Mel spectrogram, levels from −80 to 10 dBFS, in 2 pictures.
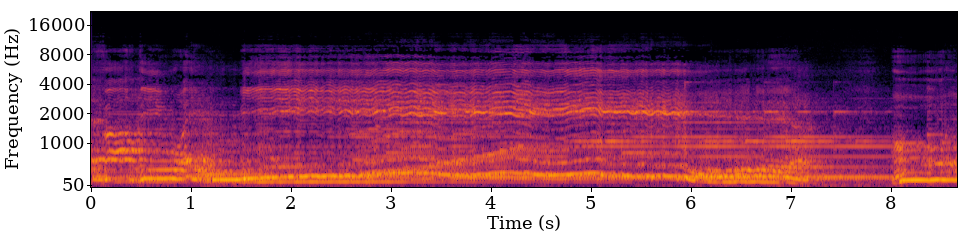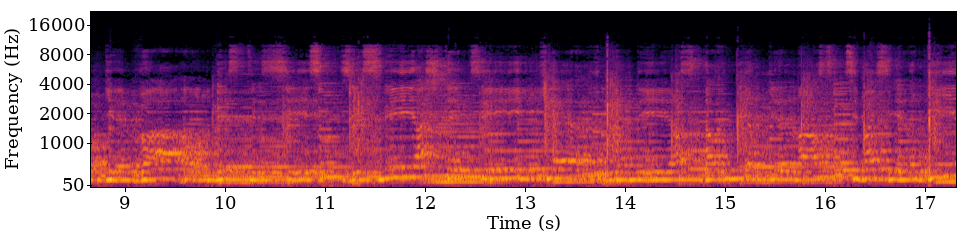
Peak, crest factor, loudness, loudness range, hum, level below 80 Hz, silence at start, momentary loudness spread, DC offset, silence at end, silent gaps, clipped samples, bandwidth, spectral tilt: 0 dBFS; 12 dB; -12 LUFS; 1 LU; none; -44 dBFS; 0 s; 2 LU; under 0.1%; 0 s; none; under 0.1%; 10.5 kHz; -6 dB/octave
